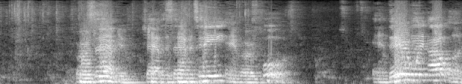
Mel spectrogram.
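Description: A young man reads aloud loudly into a microphone.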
